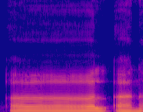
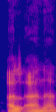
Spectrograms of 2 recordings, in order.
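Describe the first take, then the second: First: The first vowel is lengthened. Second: The first vowel is short. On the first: It asks whether it is now. "tapi kalau al-ana artinya apakah sekarang" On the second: It means now. "kalau al-ana artinya sekarang"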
